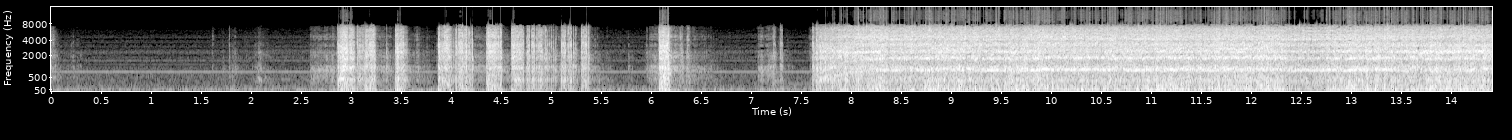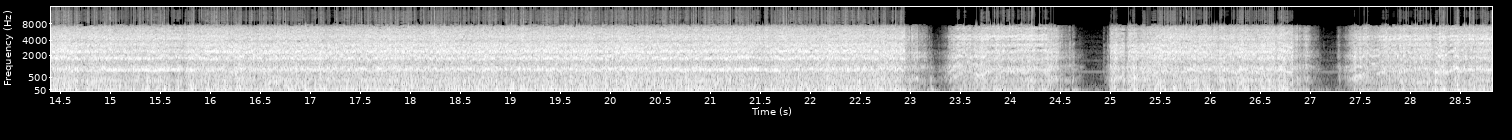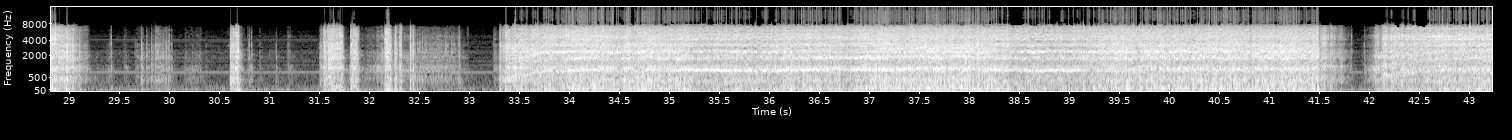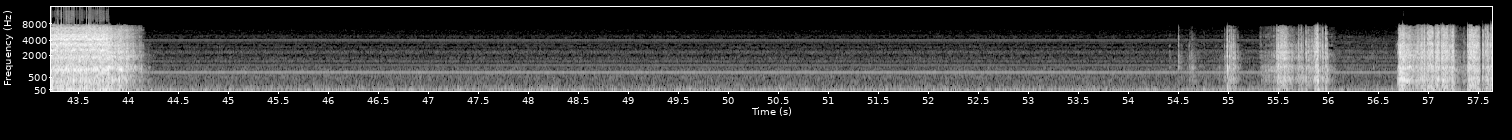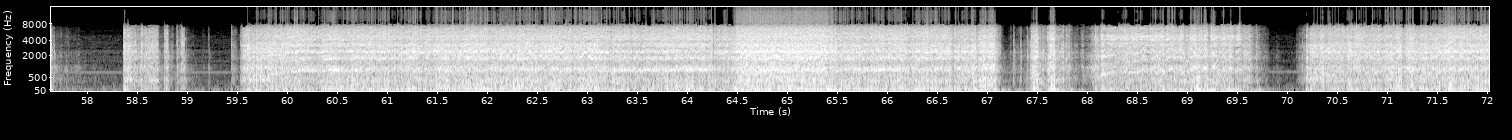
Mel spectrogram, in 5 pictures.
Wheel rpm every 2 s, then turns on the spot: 0, 20, 20, 50, 220, 240, 220, 220, 210, 210, 220, 180, 130, 140, 120, 10, 80, 220, 230, 220, 170, 150, 10, 0, 0, 0, 0, 10, 20, 30, 210, 210, 220, 150, 150, 160.
2-6 30-32 44-46 54-58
